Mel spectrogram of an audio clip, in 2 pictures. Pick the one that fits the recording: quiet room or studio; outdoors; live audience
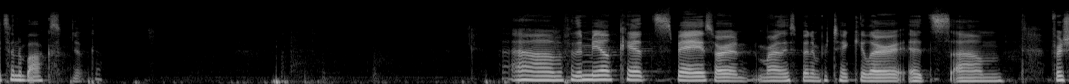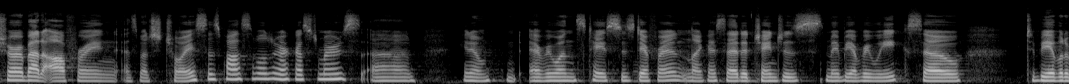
live audience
